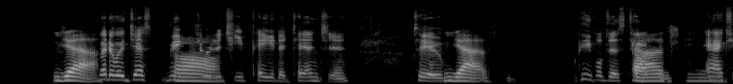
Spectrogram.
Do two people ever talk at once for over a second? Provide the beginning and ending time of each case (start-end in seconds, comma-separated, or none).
none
